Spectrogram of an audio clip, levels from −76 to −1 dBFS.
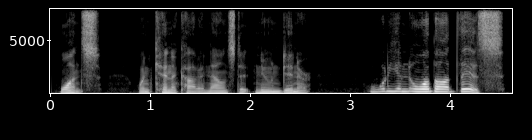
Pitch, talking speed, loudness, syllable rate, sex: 155 Hz, 170 wpm, -20 LUFS, 5.5 syllables/s, male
